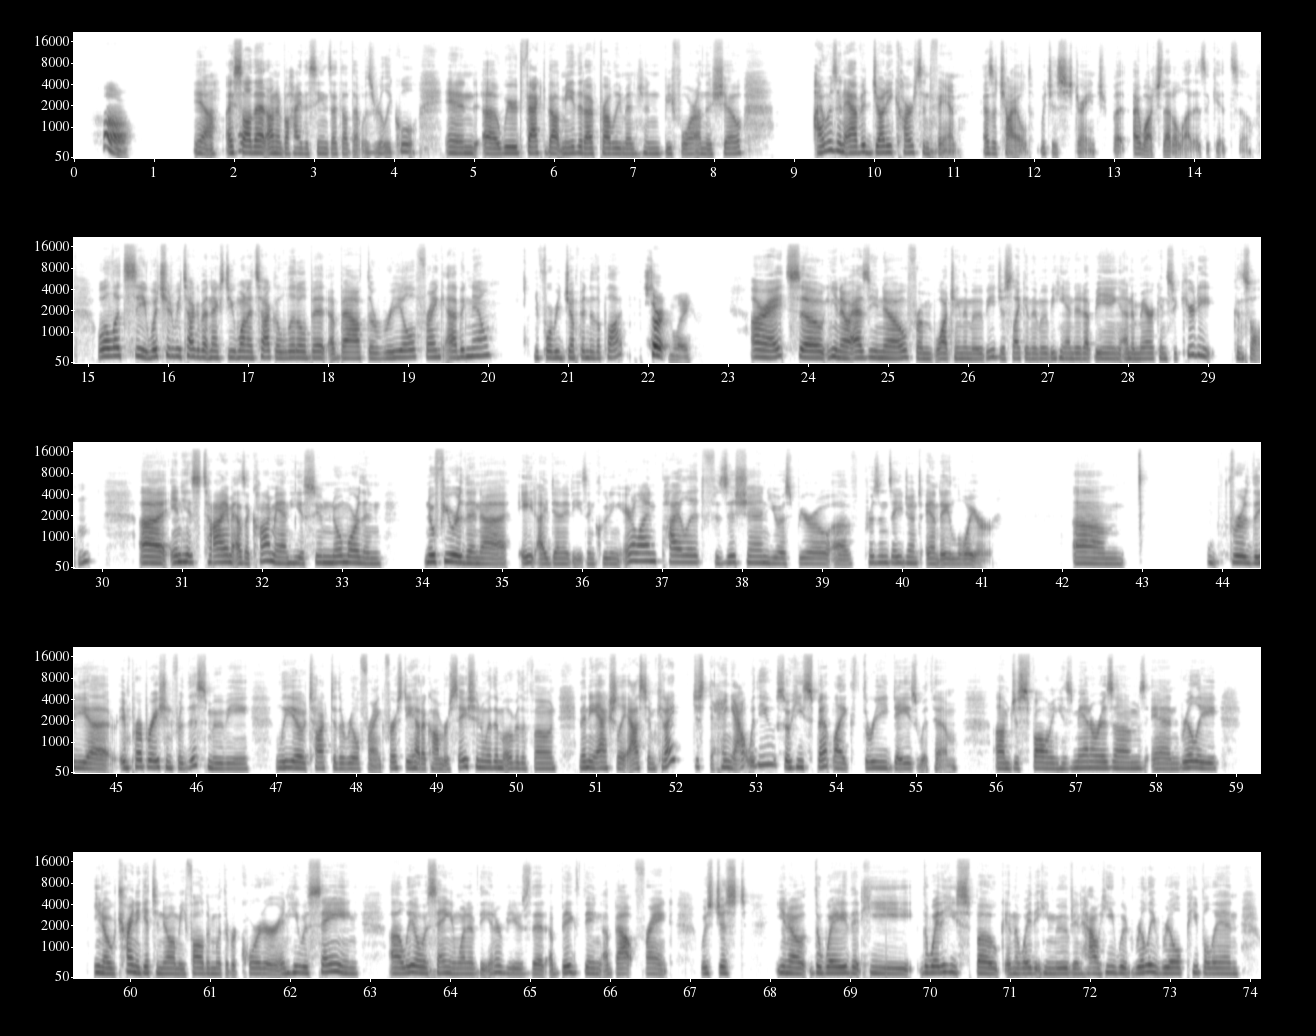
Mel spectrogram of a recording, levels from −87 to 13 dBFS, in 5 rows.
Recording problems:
none

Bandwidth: 17 kHz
